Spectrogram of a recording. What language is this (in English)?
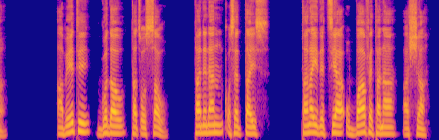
Gofa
